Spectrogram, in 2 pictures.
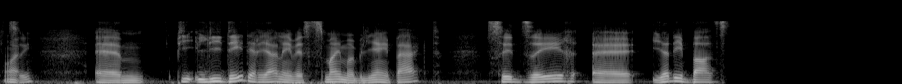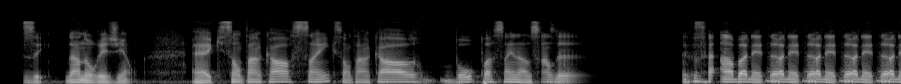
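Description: At 7.10–7.13 s and 7.17–7.21 s, the second just after "il y a des", short concealed packet loss leaves brief smears. On the waveform they are small bridged notches, and on the spectrogram brief blurred harmonics. From 7.23 to 9.27 s a long network dropout, likely from lost call packets, fades the last sound into a decaying buzz or hiss, then about 1.9 s of flat silence. The waveform shows a near-empty gap, and the spectrogram a blank band. At 14.41–14.45, 14.47–14.51 and 14.55–14.58 s, after "pas sains dans le", three more concealed losses each smear about 20 ms. A second dropout follows from 14.62 to 15.86 s, with a brief fade and about 0.85 s of silence. From 16.81 s to the end a broken-record loop, likely a stalled stream, repeats a 0.37 s fragment exactly. The waveform and spectrogram show identical blocks tiled back to back. Throughout, the spectrogram is empty above 8 kHz, which fits a wideband call codec such as G.722.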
